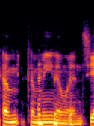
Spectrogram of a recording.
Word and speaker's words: Kaminoans: How you say it? – Kaminoans.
